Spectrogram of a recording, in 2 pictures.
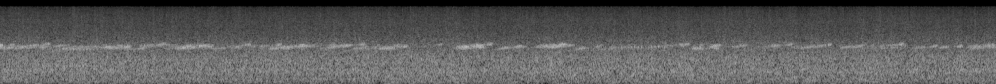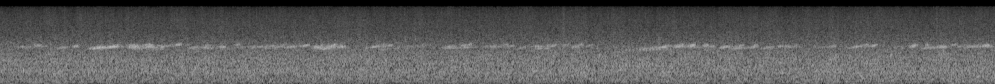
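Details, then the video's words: Frog chorus beside a river in a pristine, moss-covered forest: short high chirring bursts repeat every second or so, sometimes bunching together, riding over a loud, even rush of river water. "River and Frogs sleep sounds"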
